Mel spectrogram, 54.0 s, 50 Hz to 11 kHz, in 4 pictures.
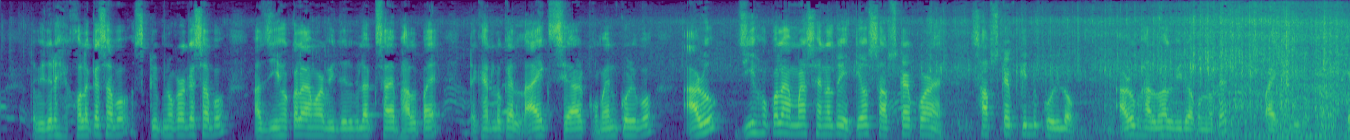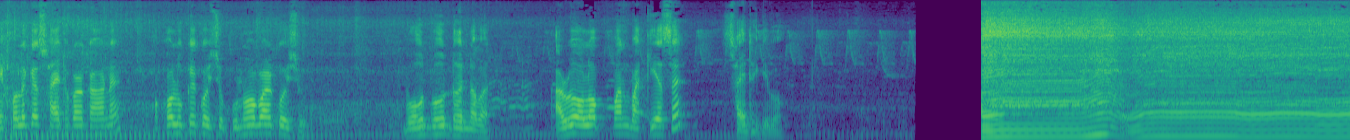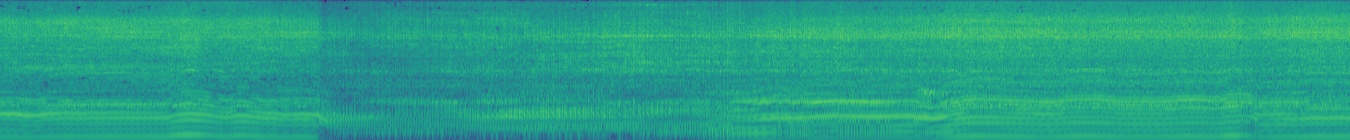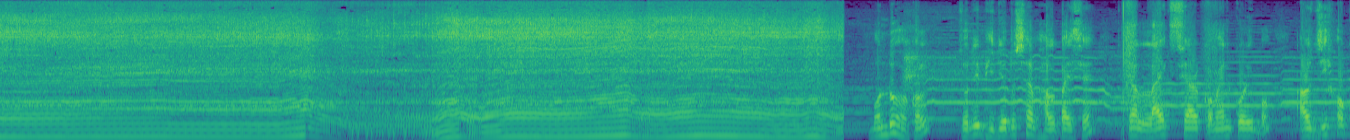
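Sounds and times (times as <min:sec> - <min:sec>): chainsaw cutting wood: 0:06.1 - 0:18.4, 0:23.3 - 0:49.1.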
